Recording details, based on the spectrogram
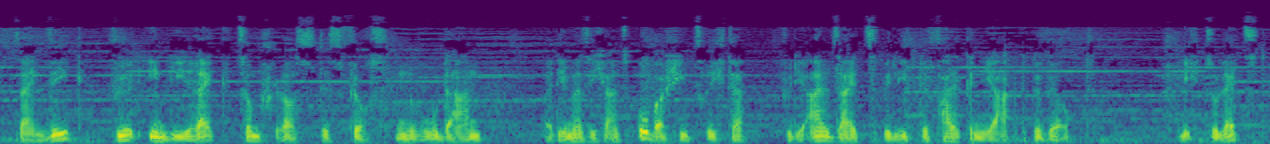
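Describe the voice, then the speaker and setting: A man narrating a children's radio play in a measured, dramatic storytelling style, reading from a script. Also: low voice, darkish tone. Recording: music behind the voice. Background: music.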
